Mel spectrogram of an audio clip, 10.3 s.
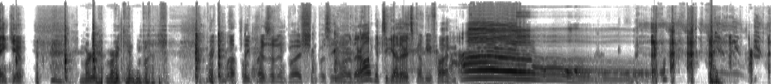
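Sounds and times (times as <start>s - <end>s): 
laughter: 0.0s - 7.1s, 8.0s - 10.2s
speech: 0.0s - 10.2s
choppy vocal bursts: 2.7s - 8.5s
agonized scream sound effect: 6.0s - 8.4s.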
